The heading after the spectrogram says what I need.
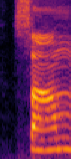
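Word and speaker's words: psalm: तो यहाँ पे एम से पहले का एल है उसको क्या कर दिया इन्होंने, साइलेंट कर दिया। ऊपर भी एक वर्ड था साम, हमने बोला था तो पी एस ए एल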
